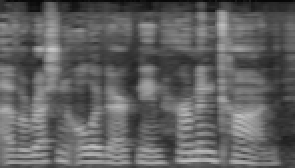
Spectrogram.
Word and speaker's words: Herman Kahn: a Russian oligarch named Herman Kahn which is spelled like German Cohn but it's Herman Kahn who runs alpha bank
